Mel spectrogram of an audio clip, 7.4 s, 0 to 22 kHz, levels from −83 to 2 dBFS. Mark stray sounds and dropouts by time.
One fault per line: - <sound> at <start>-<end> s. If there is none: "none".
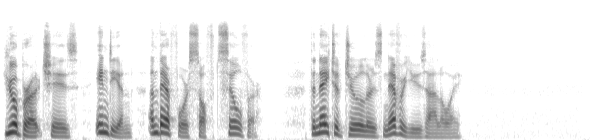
none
